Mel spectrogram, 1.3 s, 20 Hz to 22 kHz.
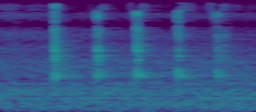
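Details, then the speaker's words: Refractory Rhino kiln burner, run hard, broken by hand, glued back with high-temperature refractory adhesive and thermally cycled 4-5 times: five light taps each leave a bright lingering ring instead of a dull thud; refractory is cracked. "It's got a ring to it. It is cracked."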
